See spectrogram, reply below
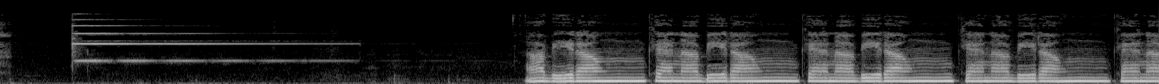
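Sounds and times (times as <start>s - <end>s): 
meditation bell being struck: 0.7s - 4.9s
speech: 5.2s - 11.5s.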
